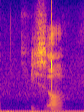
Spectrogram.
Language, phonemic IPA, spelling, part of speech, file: Malagasy, /iˈzahu/, izaho, pronoun, Mg-izaho.ogg
- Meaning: I (personal pronoun)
